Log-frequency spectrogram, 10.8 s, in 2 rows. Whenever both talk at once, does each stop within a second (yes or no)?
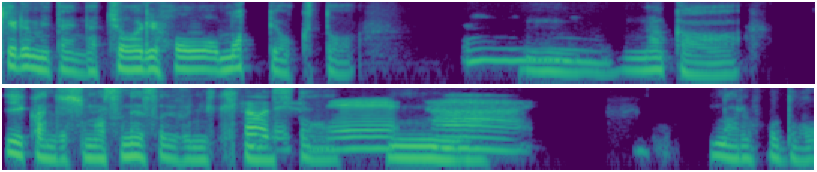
no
